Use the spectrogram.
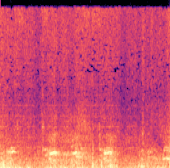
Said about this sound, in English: I hear geese. Hearing geese makes me happy.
